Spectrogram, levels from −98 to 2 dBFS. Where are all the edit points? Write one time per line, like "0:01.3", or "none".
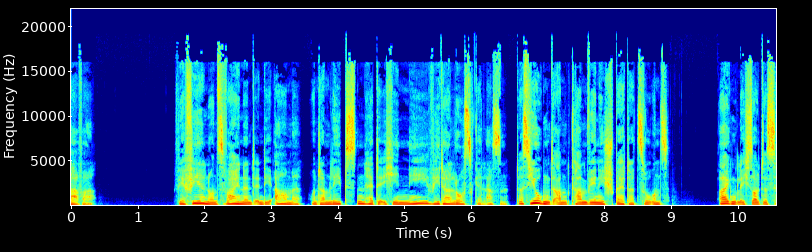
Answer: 0:03.5
0:06.6

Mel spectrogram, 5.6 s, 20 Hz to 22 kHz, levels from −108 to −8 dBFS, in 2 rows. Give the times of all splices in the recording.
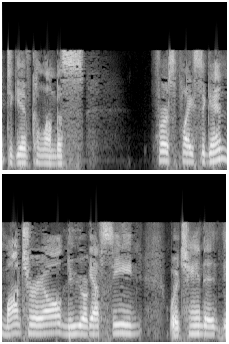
0:03.9

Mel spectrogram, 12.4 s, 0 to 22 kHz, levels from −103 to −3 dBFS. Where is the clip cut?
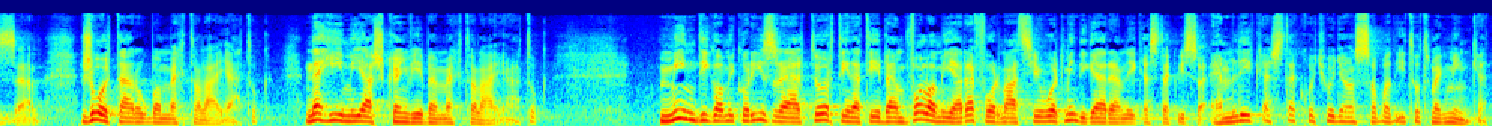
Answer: none

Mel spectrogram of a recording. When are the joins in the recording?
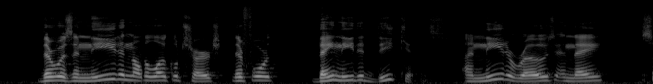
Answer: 0:01.4
0:02.3
0:04.6

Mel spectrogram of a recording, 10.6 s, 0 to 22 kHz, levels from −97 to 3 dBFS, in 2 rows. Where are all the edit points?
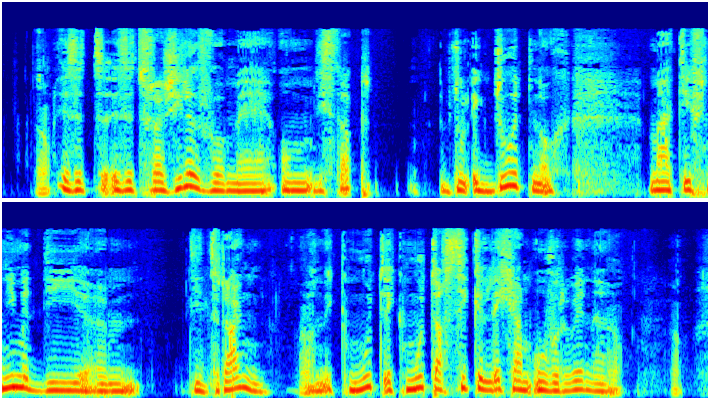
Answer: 0:02.3

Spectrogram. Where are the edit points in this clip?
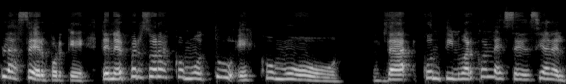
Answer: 0:00.9
0:03.5

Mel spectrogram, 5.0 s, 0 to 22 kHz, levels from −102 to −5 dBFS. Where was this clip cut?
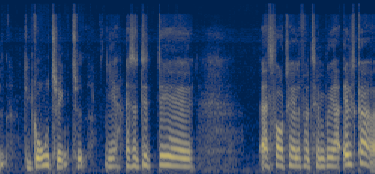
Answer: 0:00.9
0:01.6
0:02.1
0:03.6

